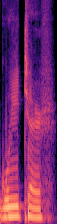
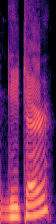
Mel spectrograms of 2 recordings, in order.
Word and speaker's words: guitar: parliament, biscuit, build, circuit, disguise, antique, guitar, guide, good, আমরা কি বলতাম? গুইটার, তাই না? এটা হচ্ছে গিটার, কিন্তু লিখতে গেলে আপনাকে গুইটার লিখতে হবে।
